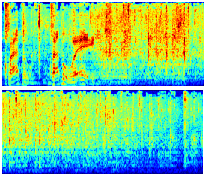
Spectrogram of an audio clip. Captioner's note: audience applauding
